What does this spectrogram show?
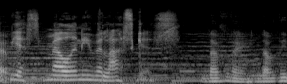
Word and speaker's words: Velasquez: i can hear you say it yes melanie velazquez lovely lovely name so i was introduced to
